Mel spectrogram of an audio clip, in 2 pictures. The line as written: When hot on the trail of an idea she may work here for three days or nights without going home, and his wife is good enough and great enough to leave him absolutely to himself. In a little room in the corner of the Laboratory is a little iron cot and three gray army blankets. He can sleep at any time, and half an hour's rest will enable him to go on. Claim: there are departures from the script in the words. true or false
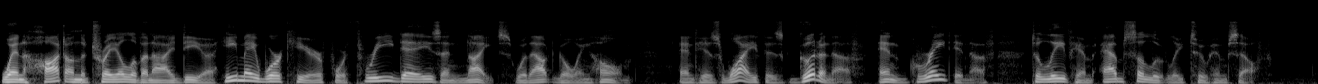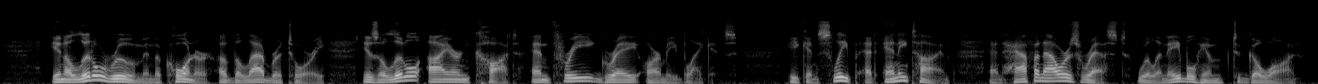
true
